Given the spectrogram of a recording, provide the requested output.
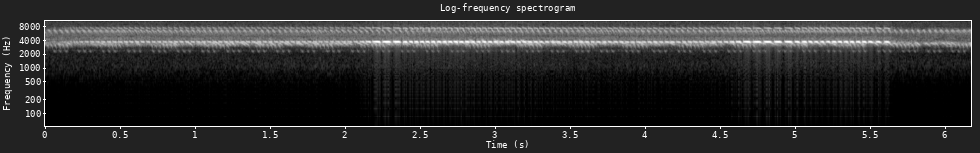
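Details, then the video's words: Bell crickets and other crickets chirping in Narita, Chiba, Japan, recorded on a TASCAM Portacapture X8: high, steady ringing trills layered with rapid pulsed chirps, swelling louder midway and again near the end before easing off. "スズムシとコオロギの鳴き声 - Chirping of crickets"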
